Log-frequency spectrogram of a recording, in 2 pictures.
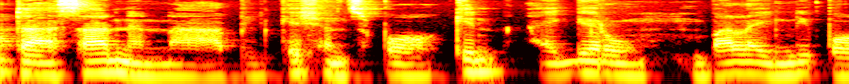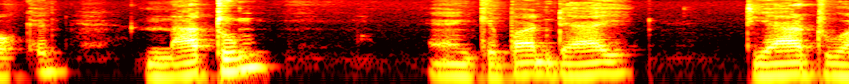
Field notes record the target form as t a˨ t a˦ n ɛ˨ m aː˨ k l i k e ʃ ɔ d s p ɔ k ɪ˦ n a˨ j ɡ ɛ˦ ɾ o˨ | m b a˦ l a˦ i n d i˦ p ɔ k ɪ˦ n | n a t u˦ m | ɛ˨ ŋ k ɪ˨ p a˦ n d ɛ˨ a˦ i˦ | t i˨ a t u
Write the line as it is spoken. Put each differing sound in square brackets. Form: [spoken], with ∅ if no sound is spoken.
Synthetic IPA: t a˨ [s] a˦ n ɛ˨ [n] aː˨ [p] l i k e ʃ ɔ [n] s p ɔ k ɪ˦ n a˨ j ɡ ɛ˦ ɾ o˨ | m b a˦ l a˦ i n d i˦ p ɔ k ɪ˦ n | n a t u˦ m | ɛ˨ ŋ k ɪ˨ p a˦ n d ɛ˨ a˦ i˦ | t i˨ a t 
